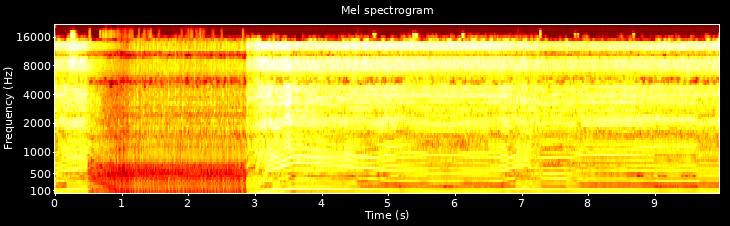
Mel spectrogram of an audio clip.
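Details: Chainsaw (113) after a carb metering lever adjustment and correcting a poorly seated air filter that let sawdust in (it had caused hard starting and lost RPM in the cut): drops to low idle, then snaps to a high, steady scream that holds revs through the cut.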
